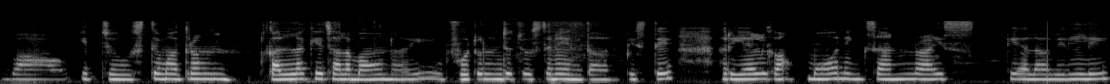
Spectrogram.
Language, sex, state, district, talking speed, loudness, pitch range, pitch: Telugu, female, Andhra Pradesh, Anantapur, 110 wpm, -24 LUFS, 230-245 Hz, 240 Hz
